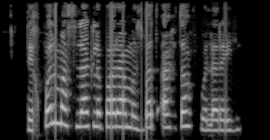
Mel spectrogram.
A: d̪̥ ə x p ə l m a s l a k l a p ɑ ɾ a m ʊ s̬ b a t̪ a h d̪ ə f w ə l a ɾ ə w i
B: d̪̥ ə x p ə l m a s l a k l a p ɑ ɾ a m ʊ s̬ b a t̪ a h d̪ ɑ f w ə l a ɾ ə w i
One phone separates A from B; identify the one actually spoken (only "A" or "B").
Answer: B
